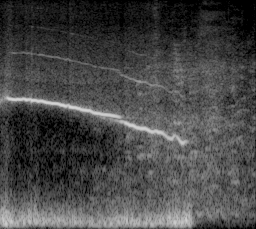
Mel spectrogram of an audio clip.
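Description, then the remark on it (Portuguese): A single long whistled note imitating an angel's flute, starting high and gliding slowly downward for about two seconds before stopping, over a steady low rumbling background. “você vai ouvir do alto um anjo que vai tocar uma flauta que vai fazer assim, ó.”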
